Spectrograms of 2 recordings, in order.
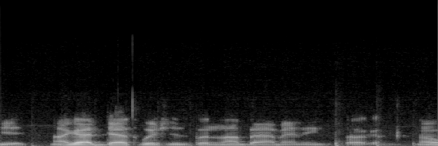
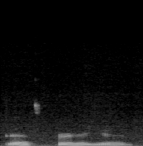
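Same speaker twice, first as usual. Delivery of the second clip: impressed surprise; 14 semitones higher, 5 dB louder than usual. Real, not acted. Impressed star fruit is real.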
